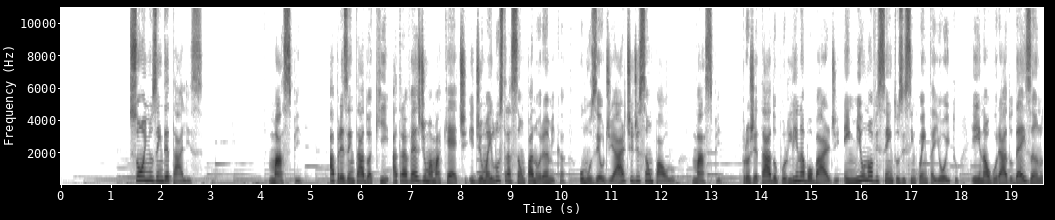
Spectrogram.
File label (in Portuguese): narracao; ilustras sesc e masp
